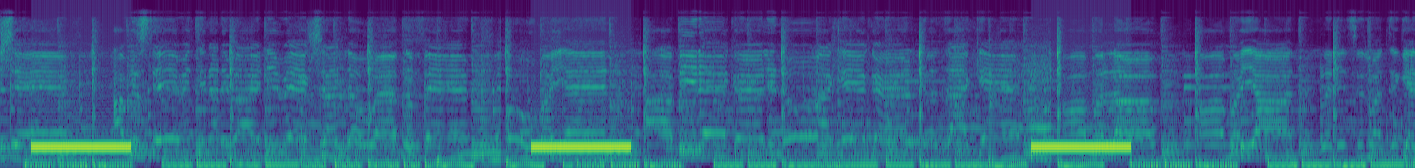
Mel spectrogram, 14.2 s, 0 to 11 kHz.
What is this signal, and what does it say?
Ringback tone (Europe, 425 Hz).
